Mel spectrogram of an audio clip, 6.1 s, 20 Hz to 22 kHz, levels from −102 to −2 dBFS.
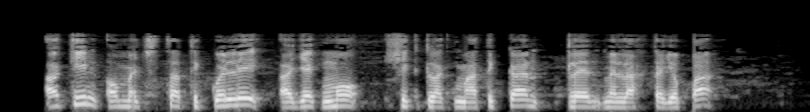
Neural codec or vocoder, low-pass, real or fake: none; 7.2 kHz; real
